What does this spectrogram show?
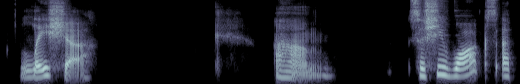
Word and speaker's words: Lexia: she it's funny she the name she picked was l e x i a and so you would think that was Lexia but she was pronouncing it Leisha um so she walks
